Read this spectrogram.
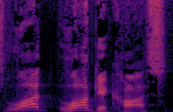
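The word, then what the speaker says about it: logikos (λογικός): It's logikos. You know, the Greek pronunciation, we use a hard G sound, but we see it as logikos, which, of course, we get our word logic from, right?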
